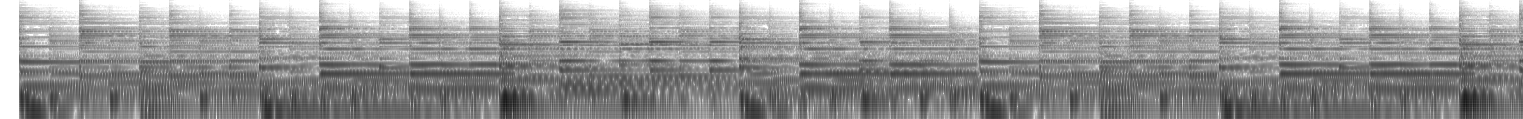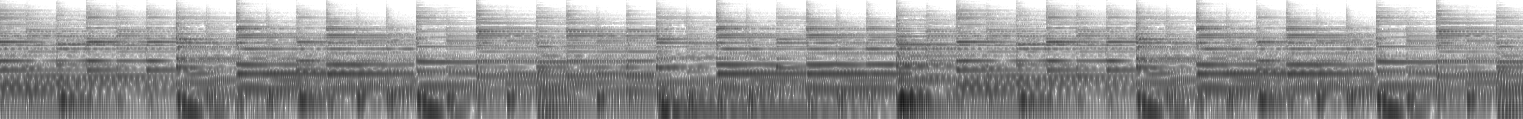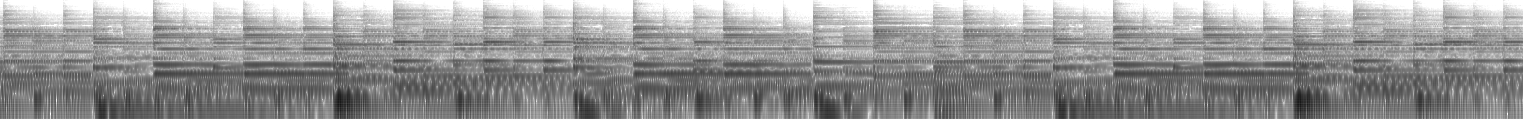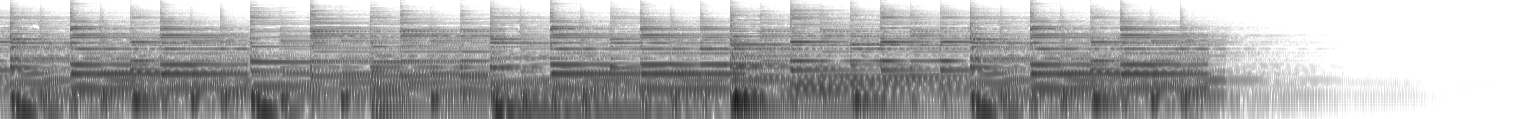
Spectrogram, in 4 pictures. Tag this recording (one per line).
acoustic
background
broadcast
chord
clean
guitar
instrument
instrumental
interlude
intro
jingle
loop
melody
mix
movie
music
nylon-guitar
pattern
piano
podcast
radio
radioplay
sample
send
sound
stereo
strings
trailer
